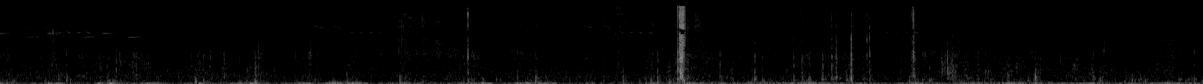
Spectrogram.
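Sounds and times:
bird chirps: 0.0 - 1.7, 2.9 - 4.2, 5.7 - 7.2, 8.3 - 9.6
footsteps on dirt path: 0.0 - 12.0.

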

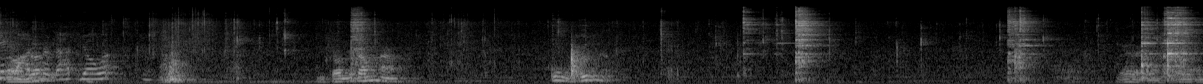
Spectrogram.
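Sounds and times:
spoons clinking against bowls: 7.4 - 8.4, 10.0 - 10.6, 11.4 - 12.0.

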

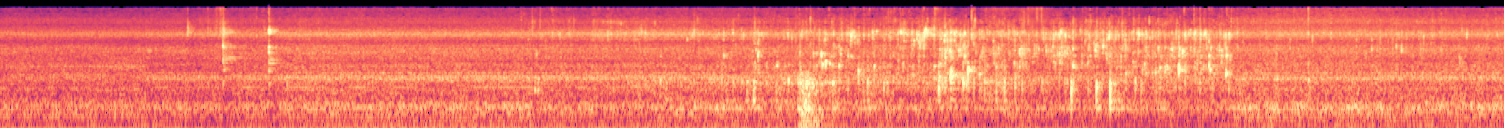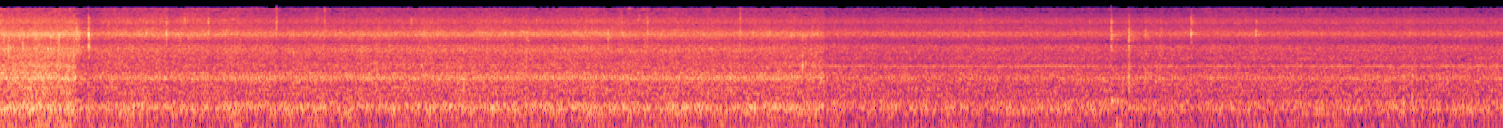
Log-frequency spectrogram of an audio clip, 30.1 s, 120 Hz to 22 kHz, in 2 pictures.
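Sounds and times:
potatoes deep-frying in oil: 1.5 - 30.0
thump: 8.0 - 8.2.

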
